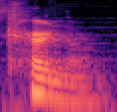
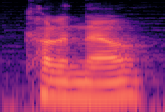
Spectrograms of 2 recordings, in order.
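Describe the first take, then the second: First: It is pronounced the English way. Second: It is pronounced the French way. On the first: "English becomes colonel" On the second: "instead of simply colonel"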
